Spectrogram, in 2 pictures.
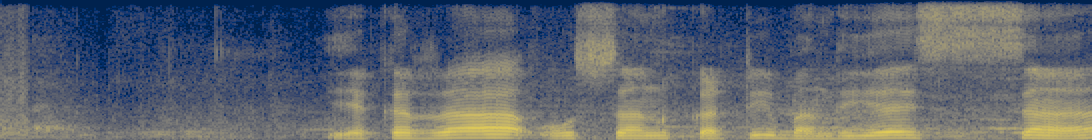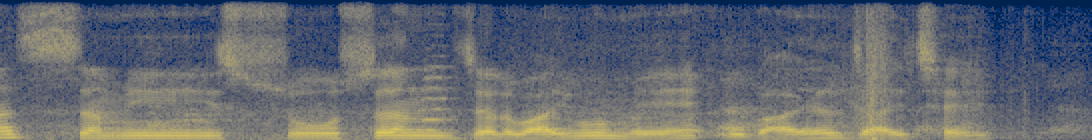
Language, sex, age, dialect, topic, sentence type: Maithili, male, 18-24, Eastern / Thethi, agriculture, statement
